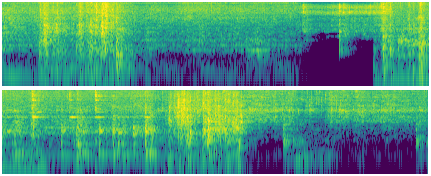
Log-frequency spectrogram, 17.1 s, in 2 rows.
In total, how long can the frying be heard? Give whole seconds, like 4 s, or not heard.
17 s.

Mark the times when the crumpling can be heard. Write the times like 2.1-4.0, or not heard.
0.7-2.6, 7.4-9.4, 11.5-13.3.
